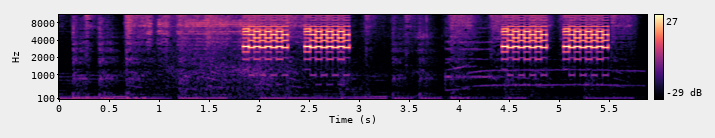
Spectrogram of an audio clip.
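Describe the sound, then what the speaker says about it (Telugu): A mobile phone ringtone sounds twice, each a bright pair of loud electronic bursts over a melodic tune, the ringing standing clearly alone with no talk. "మా బాబేంటి ఇప్పుడు ఫోన్ చేస్తున్నాడు?"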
